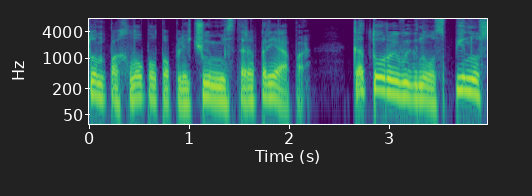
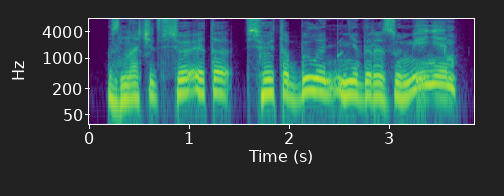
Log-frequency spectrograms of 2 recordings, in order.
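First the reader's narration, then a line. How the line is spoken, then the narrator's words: Stammering. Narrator (Russian): заикался хозяин Ледового института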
